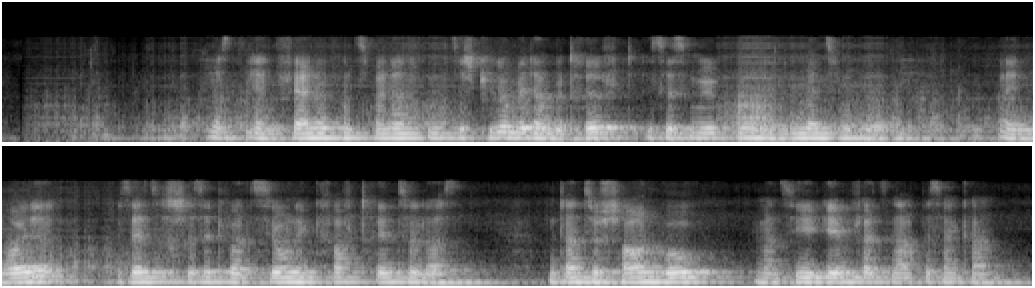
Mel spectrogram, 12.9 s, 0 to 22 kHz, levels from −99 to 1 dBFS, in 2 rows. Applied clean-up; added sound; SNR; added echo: neural separator model SepFormer DNS4.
